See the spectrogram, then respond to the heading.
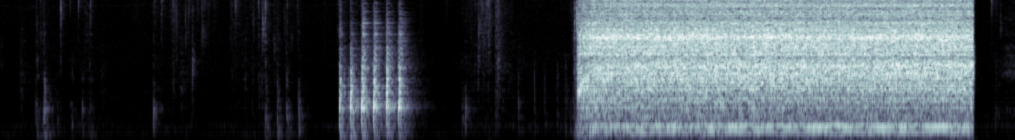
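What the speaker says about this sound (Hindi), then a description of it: "मैं भी इसे ब्लेंडर में डालकर थोड़ा सा ब्लेंड कर लूंगी" A kitchen blender whirs loudly and steadily for about five seconds while blending boiled dates, preceded by a brief pulse and scattered light knocks and handling sounds.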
